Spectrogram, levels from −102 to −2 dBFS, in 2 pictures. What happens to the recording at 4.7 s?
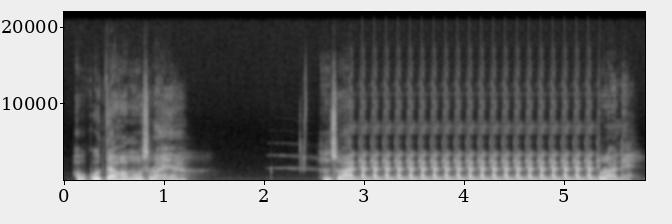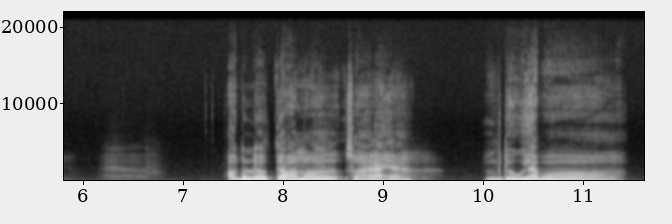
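At 4.7 s the speech is stuck in a broken-record loop running from 2.98 to 5.36 s: a 0.12 s fragment repeats back to back about 20 times, likely from a stalled player or stream resending its last buffer, and the intended audio is lost.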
